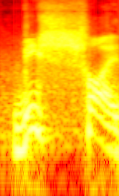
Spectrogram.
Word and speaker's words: বিস্ময়: শব্দের মাঝে মফলা যুক্ত হলে দ্বিত্ব হয়, দেখছেন? বিস্ময়, দেখছেন?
